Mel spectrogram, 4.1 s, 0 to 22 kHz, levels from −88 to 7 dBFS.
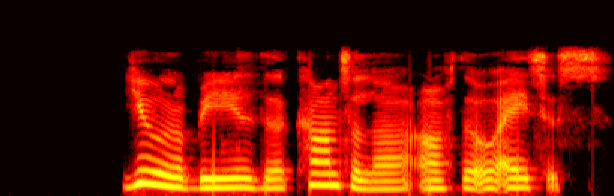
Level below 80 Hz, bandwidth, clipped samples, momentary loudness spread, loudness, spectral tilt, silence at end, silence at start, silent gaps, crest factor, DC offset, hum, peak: -58 dBFS; 8.2 kHz; under 0.1%; 8 LU; -19 LUFS; -5 dB/octave; 0.1 s; 0.8 s; none; 16 dB; under 0.1%; none; -4 dBFS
